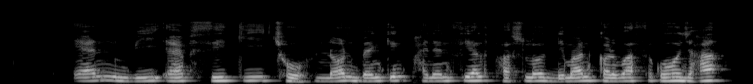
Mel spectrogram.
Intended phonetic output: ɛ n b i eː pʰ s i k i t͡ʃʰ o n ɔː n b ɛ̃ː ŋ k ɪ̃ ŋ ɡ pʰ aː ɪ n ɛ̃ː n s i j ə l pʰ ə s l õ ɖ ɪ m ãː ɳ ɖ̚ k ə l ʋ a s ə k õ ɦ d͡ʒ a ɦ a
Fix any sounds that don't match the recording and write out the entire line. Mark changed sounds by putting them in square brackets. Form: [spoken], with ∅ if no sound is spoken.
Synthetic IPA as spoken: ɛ n b i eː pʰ s i k i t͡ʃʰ o n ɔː n b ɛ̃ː ŋ k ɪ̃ ŋ ɡ pʰ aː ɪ n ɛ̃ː n s i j ə l pʰ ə s l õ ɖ ɪ m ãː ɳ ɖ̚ k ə [ɾ] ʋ a s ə k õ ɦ d͡ʒ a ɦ a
